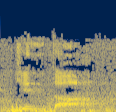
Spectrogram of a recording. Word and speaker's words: chinta: C-H-I-T for Tom. T-A. Chitta. Chitta. Chitta is that cremation fire. And then there is another word with just one nasal sound in between, chinta, and N in between, chinta.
